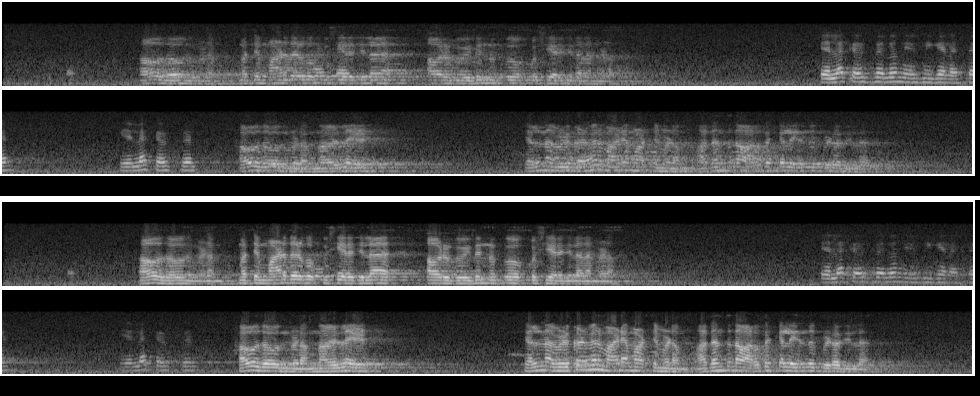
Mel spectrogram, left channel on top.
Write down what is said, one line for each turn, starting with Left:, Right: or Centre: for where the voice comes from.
Left: ಸರ್
Right: ಹೌದೌದು ಮೇಡಮ್ ಮತ್ತೆ ಮಾಡಿದವರ್ಗೂ
Left: ಹಾ
Right: ಖುಷಿ
Left: ಸರ್
Right: ಇರೋದಿಲ್ಲ. ಅವ್ರಿಗೂ ಇದನ್ನುಕ್ಕೂ ಖುಷಿ ಇರೋದಿಲ್ಲ ಮೇಡಮ್.
Left: ಎಲ್ಲಾ ಕೆಲ್ಸದಲ್ಲೂ ನೀವ್ ಹೀಗೇನ ಸರ್ ಎಲ್ಲಾ ಕೆಲ್ಸ
Right: ಹೌದೌದು ಮೇಡಮ್ ನಾವೆಲ್ಲಾ ಹೇಳ. ಎಲ್ಲ ನಾವ ಹಿಳ್ಕೊಂಡ್ಮೇಲೆ
Left: ಹಲೋ
Right: ಮಾಡೇ ಮಾಡ್ತೀವಿ. ಮೇಡಮ್ ಅದಂತೂ ನಾವು ಅರ್ಧಕ್ಕೆಲ್ಲ ಎಂದೂ ಬಿಡೋದಿಲ್ಲ.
